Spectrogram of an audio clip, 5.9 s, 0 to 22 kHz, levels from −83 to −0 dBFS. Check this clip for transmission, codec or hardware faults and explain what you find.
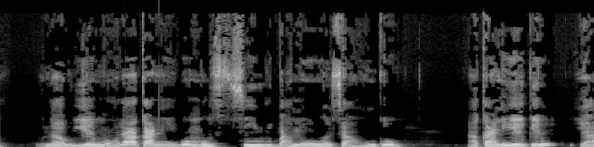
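One fault stands out: CD scratch ticks between 1.09 and 1.59 s. Four brief ticks, none longer than a millisecond or two, fall at a steady spacing across that half second. A scratch on the disc wipes out more data than error correction can rebuild, once per revolution, so the player patches or mutes those samples on each turn. The even spacing at the rotation rate separates these from vinyl crackle or random digital clicks, which fall irregularly.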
